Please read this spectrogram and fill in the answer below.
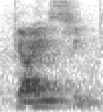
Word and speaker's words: Gysi: No, actually, well, my dad pronounced it Gysi, and my mom pronounced it Gysi.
